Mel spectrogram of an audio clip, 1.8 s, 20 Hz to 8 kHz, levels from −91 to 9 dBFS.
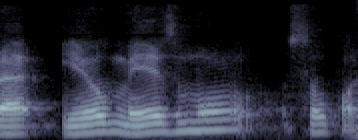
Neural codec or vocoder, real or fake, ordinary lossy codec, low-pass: codec, 16 kHz, 1.1 kbps, Voila-Tokenizer; fake; none; none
